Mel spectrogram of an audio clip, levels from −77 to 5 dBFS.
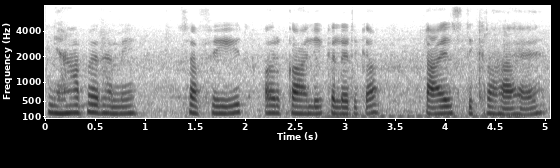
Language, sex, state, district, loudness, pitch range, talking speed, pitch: Hindi, female, Uttar Pradesh, Lalitpur, -16 LUFS, 170-190 Hz, 140 wpm, 185 Hz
